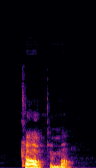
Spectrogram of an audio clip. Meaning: 1. campsite 2. camping (the action of staying in a camp) 3. camping gear
- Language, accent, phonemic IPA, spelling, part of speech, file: French, Canada, /kɑ̃p.mɑ̃/, campement, noun, LL-Q150 (fra)-campement.wav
